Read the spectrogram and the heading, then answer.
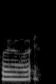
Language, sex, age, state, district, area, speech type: Manipuri, female, 18-30, Manipur, Churachandpur, rural, conversation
